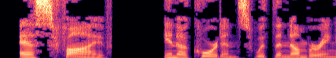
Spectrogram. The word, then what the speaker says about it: S-V: the Saturn V rockets under the designation SV, pronounced S5.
